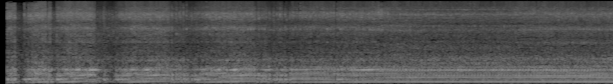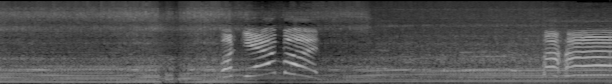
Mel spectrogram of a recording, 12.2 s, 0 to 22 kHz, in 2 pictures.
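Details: Mazda RX-7 FC3S rotary engine on its second start just after a rebuild: smooth buzzing settles into an even idle, then a quick clean blip up and back down; runs healthy, though a slipping belt is noted afterwards.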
